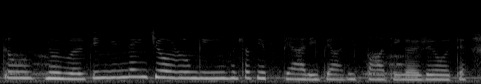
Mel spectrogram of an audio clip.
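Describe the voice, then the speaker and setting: A woman casually retelling a drama plot, rambling with many fillers and halting restarts. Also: high-pitched, fairly even intonation, narrow, tinny audio, a little hiss or hum. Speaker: storyteller recapping a drama plot.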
